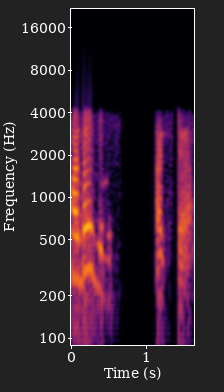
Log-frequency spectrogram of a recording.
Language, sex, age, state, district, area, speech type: Hindi, female, 45-60, Uttar Pradesh, Hardoi, rural, conversation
